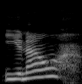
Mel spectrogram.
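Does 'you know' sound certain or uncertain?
uncertain. It sounds unsure and questioning.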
